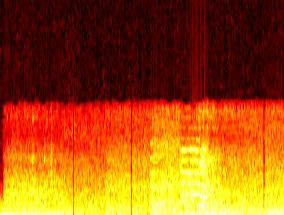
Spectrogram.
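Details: A J-pod killer whale gives a brief, harmonic 'yeehaw' call unique to its family pod, recorded by hydrophone over a hiss of boat noise, here filtered out.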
